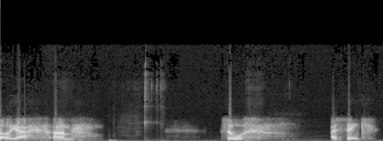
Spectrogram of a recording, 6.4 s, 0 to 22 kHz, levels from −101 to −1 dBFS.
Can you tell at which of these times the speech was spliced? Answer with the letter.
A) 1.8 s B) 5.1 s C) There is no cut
C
